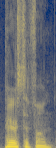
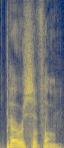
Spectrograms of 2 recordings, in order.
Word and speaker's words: Persephone: how would you pronounce her name? Persephone? – Persephone. – Persephone.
